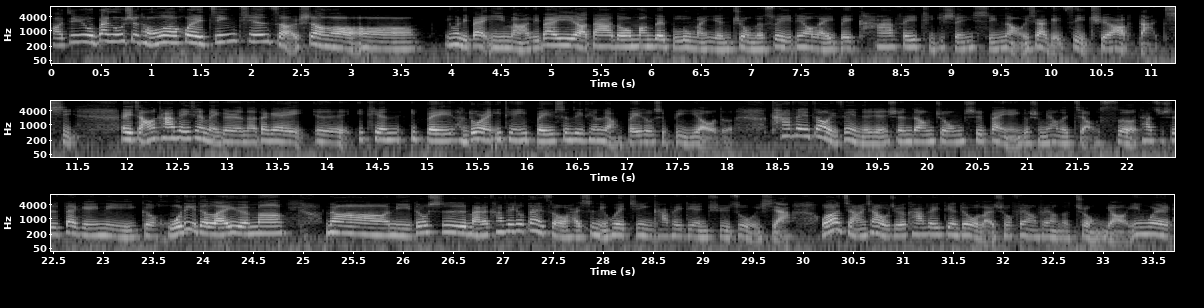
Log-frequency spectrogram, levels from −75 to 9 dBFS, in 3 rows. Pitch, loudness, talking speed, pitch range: 195 Hz, -20 LUFS, 340 characters per minute, 170-225 Hz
